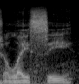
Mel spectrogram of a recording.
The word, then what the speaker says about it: Shalacy: Bo Simon let me know that I've been pronouncing Victor's last name wrong the whole time. It's Shalacy. Shalacy.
